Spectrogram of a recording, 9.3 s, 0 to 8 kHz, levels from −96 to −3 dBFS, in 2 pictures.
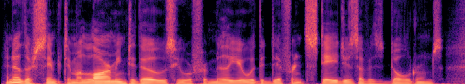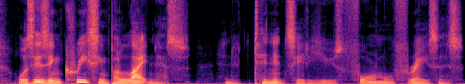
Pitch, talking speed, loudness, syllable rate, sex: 100 Hz, 170 wpm, -21 LUFS, 5.8 syllables/s, male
